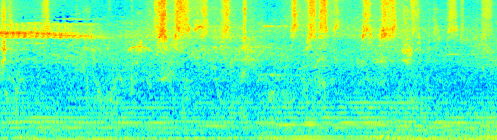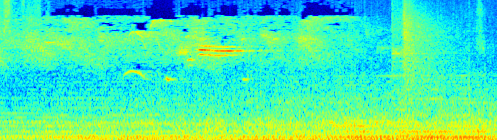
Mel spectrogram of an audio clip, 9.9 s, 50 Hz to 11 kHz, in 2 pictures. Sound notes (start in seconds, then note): 1.6 whispering Sounds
